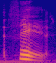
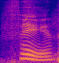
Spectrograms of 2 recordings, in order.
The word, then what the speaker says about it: Fair: Soy Fair, ¿ok? Eh, si van a o sea, si van a hacer mi nombre, por favor, pronuncienlo como es. – ¿Cómo es? – Fair.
